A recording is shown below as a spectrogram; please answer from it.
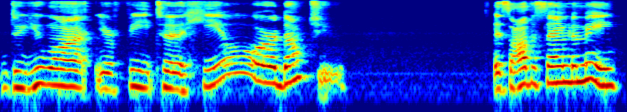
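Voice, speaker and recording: A rough, cynical pirate captain barks out blunt orders, as a storybook reader puts him on. The delivery is slow and unhurried. The recording sounds dull and lo-fi. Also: medium pitch, animated, fairly bright tone, voice pushed up, exaggerated voice. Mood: gruff.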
